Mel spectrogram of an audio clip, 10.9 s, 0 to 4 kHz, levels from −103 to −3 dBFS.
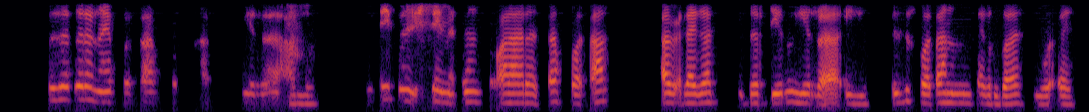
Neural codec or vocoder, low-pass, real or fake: codec, 24 kHz, 6 kbps, HILCodec; 3.6 kHz; fake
